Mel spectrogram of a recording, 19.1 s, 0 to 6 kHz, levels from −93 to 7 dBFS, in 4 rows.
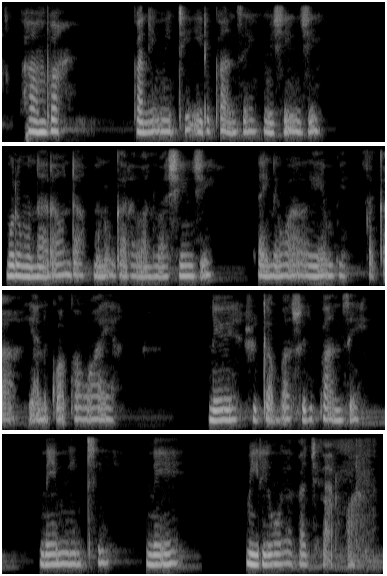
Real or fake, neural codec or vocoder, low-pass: fake; vocoder, 22.05 kHz, 80 mel bands, WaveNeXt; 5.4 kHz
